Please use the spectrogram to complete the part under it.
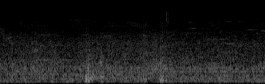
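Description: Horse hooves loping in a show arena during a mock horse show, a soft steady clip-clop in a three-beat rhythm heard at moderate distance over a faint arena hum, with a couple of slightly sharper hoof strikes.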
